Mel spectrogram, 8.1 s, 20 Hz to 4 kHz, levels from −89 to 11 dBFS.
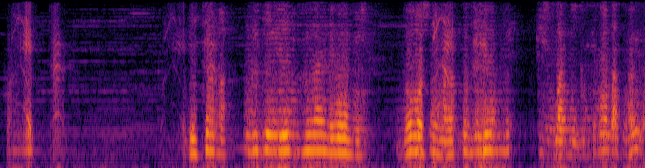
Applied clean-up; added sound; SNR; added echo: neural separator model SepFormer WHAMR!.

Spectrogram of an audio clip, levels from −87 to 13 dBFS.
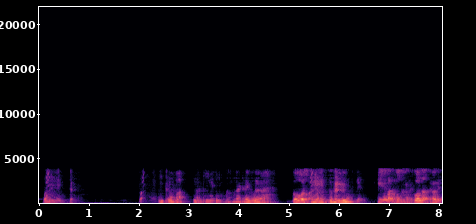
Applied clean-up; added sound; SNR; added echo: neural mask model DeepFilterNet 3.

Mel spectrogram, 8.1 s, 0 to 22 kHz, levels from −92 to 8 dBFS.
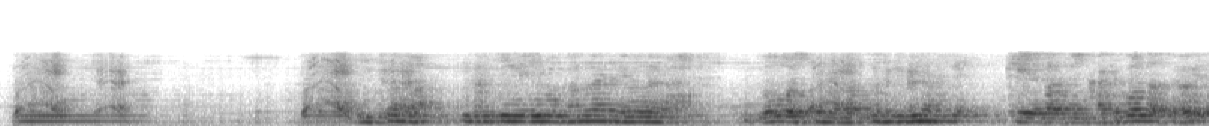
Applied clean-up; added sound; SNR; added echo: neural separator model SepFormer DNS4.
